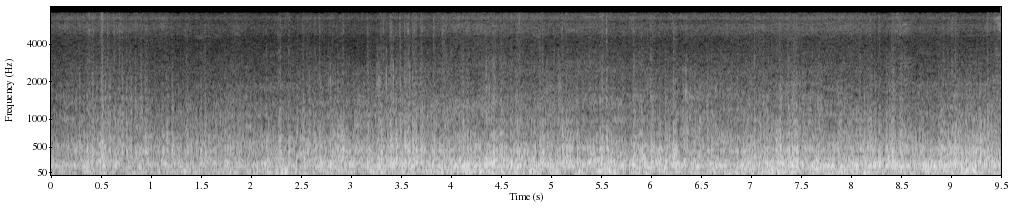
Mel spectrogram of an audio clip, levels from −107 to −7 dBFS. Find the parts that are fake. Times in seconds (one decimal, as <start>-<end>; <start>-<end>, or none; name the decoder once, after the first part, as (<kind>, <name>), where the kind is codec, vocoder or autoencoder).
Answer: 5.2-6.9 (vocoder, Vocos)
